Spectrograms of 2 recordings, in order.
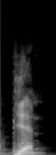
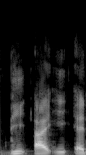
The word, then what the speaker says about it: bien: say beer but in in Spanish like I said you pronounce what you see you have to say bien this b-i-e-n you say bien so bien is fine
